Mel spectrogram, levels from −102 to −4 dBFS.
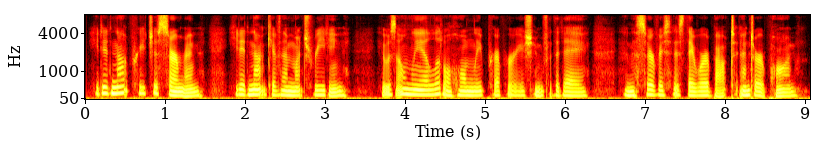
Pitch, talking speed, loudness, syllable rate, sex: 155 Hz, 210 wpm, -19 LUFS, 5.8 syllables/s, female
